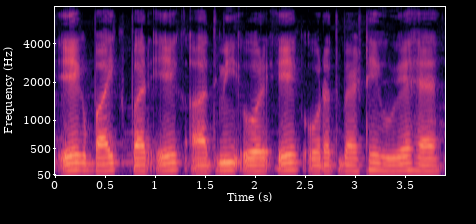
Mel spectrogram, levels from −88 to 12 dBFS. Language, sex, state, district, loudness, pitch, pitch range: Hindi, male, Uttar Pradesh, Saharanpur, -18 LUFS, 115 Hz, 110-125 Hz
